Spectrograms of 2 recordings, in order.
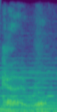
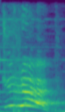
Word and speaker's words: Kyrö: For relaxing time, make it Cairo. Cut! It's pronounced Kura!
